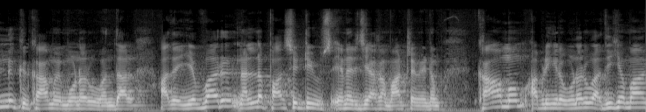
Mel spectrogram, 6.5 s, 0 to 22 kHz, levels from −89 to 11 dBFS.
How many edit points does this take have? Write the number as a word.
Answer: zero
